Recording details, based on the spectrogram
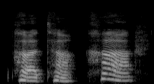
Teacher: So when you produce the pa, ta, ka, you have that aspiration airflow, which is actually more difficult than the voiced cognate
